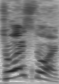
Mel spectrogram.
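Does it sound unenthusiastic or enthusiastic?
enthusiastic. It is said eagerly, with enthusiasm.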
